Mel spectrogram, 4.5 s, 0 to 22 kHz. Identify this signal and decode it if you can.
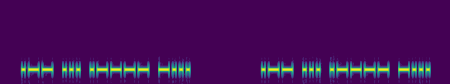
Morse code, heard as a keyed tone, about 36 wpm, 700 Hz. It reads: WS1B WS1B
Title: USA Call Signs - 4 Characters - Repeated 2x - 35wpm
